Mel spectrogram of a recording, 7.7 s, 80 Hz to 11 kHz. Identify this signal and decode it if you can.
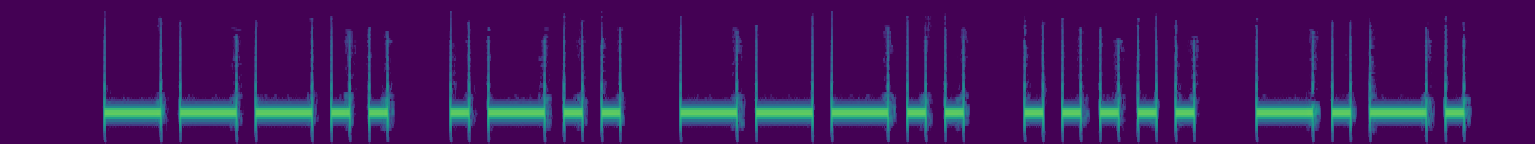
Morse code, heard as a keyed tone, about 13 wpm, 800 Hz. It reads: 8L85C
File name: LEZIONI / 9 28 12wpm 2351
